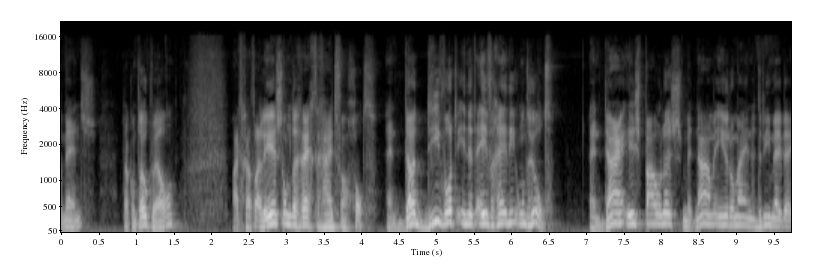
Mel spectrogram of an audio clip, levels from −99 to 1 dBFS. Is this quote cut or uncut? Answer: uncut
